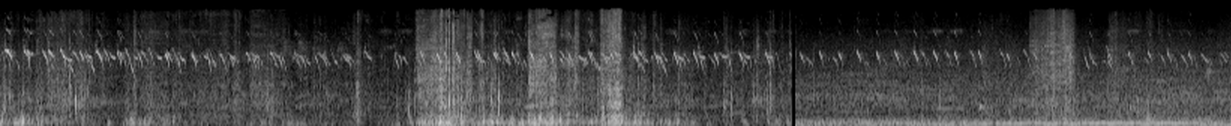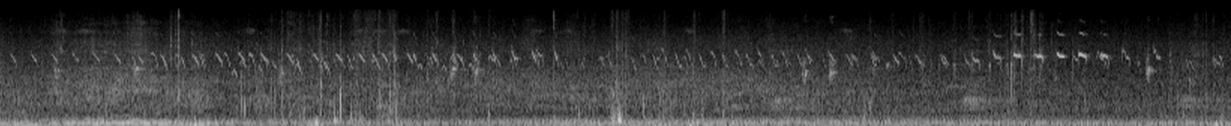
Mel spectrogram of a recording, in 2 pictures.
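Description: A crowd of Pekin ducklings peeping nonstop in rapid, high cheeps. There are a few loud knocks about six to eight seconds in, and from about ten seconds on a low steady rumble sits underneath.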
